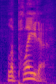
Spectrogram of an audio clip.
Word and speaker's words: La Plata: La Plata.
